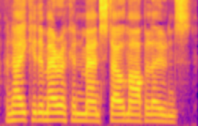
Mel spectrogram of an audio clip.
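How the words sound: It is said in a flat, deadpan way.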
